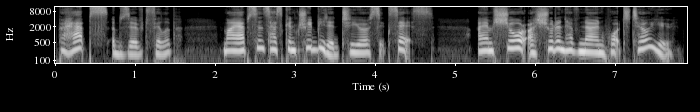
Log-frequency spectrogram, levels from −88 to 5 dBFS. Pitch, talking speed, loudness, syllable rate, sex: 225 Hz, 160 wpm, -19 LUFS, 4.8 syllables/s, female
